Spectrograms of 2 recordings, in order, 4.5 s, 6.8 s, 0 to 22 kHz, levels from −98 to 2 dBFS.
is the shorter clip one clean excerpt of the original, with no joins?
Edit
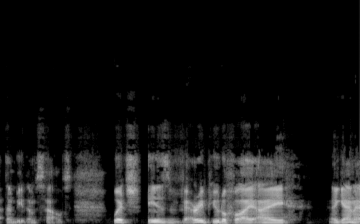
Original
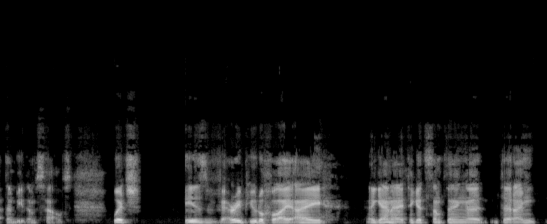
no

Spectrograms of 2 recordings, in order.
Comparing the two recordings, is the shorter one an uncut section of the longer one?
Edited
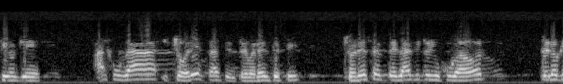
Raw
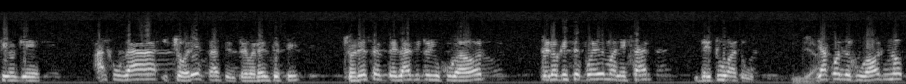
yes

